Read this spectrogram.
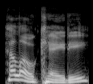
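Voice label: "hello", male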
